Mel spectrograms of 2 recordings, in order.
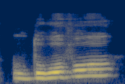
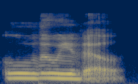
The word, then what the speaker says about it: Louisville: plus our um fans it's Louisville not Louisville so we we need to get the pronunciation correct hey I'm just going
